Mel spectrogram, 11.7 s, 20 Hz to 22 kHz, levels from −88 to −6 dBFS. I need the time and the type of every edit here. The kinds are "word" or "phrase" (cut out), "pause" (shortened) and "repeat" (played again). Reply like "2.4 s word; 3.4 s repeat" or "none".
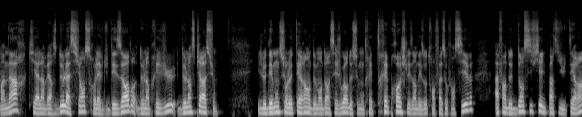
none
